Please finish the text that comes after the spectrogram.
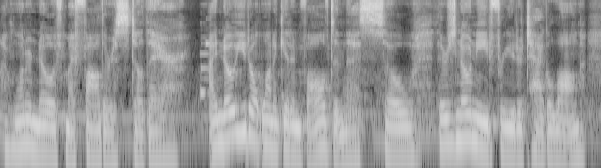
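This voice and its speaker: A resolute young female desert mercenary from a video game. Her voice is low, with a tough, loyal air. Music is clearly heard behind her. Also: expressive, fairly quick, dark tone.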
